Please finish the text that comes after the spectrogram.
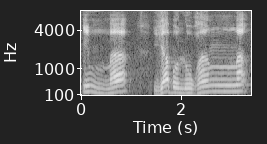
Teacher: نون ساکن کو ما کی میم کے ساتھ ملائیں گے، میم کی آواز کو غنّے کے ساتھ ادا کیا جائے گا، اور یہاں پر یرملون کا جو قاعدہ ہے وہ اپلائی ہوگا.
